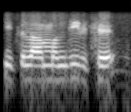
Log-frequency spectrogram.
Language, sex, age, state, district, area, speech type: Maithili, male, 45-60, Bihar, Araria, rural, conversation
